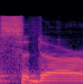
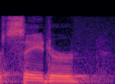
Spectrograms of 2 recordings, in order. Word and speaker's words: Seder: call it you know Passover is called the sadar or Seder it's pronounced differently in different places and basically the word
